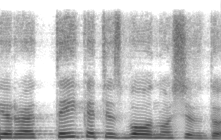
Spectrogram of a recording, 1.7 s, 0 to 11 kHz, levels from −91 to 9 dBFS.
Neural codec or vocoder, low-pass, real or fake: codec, 24 kHz, 0.5 kbps, DualCodec; 9.9 kHz; fake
